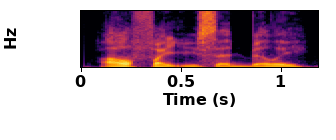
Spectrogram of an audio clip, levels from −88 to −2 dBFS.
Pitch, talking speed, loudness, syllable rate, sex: 105 Hz, 255 wpm, -18 LUFS, 6.0 syllables/s, male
